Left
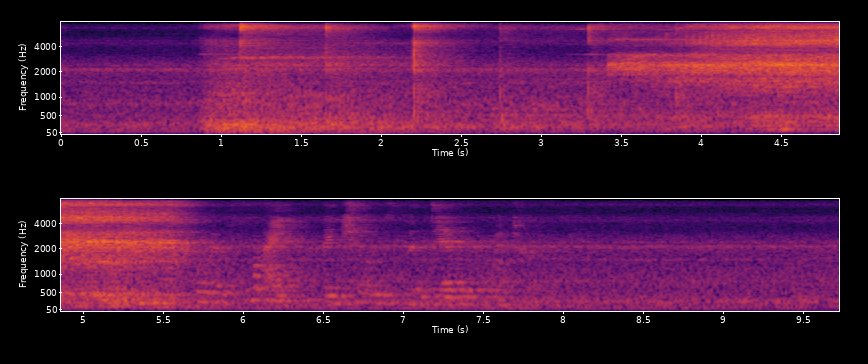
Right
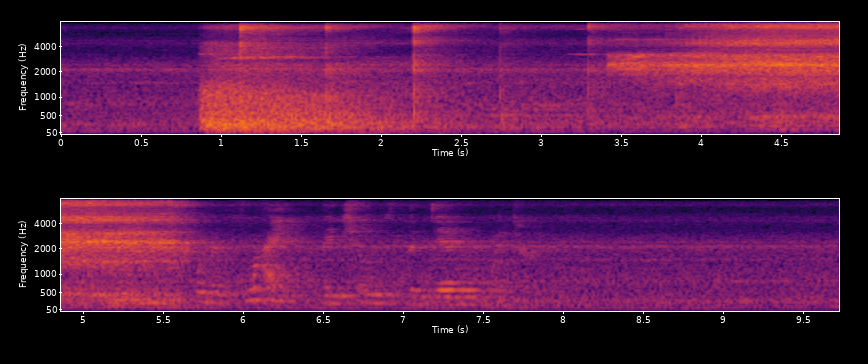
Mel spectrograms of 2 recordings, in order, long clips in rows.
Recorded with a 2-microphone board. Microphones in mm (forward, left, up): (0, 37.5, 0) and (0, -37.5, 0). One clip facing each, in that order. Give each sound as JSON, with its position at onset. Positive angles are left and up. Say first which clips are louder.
{"t": 0.9, "sound": "footsteps", "louder": "right 8 dB", "side_deg": -65, "distance_m": 0.7}
{"t": 3.4, "sound": "a hiss", "louder": "right 1 dB", "side_deg": 15, "distance_m": 2.0}
{"t": 5.7, "sound": "a woman speaking", "louder": "right 1 dB", "side_deg": -15, "distance_m": 3.0}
